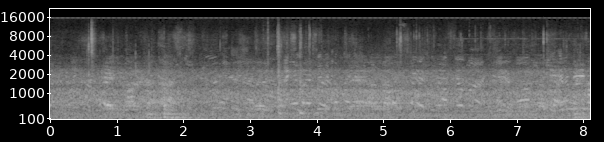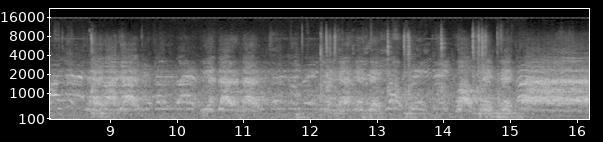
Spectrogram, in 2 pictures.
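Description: A young woman speaks loudly to a huddled team, outdoors.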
